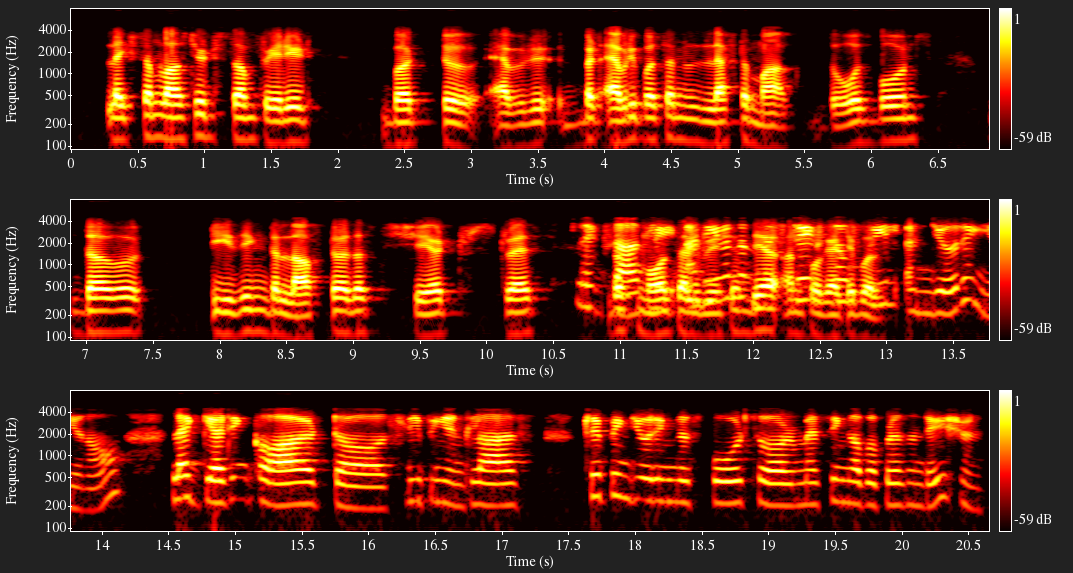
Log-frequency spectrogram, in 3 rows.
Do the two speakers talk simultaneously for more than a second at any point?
Yes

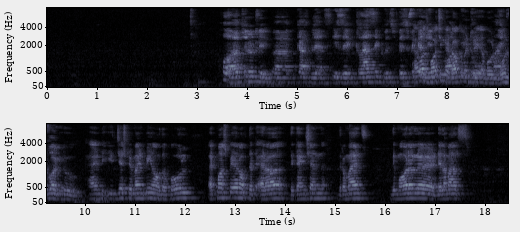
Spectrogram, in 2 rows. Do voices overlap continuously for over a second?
Yes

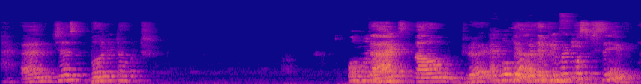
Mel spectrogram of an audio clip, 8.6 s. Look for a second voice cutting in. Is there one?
Yes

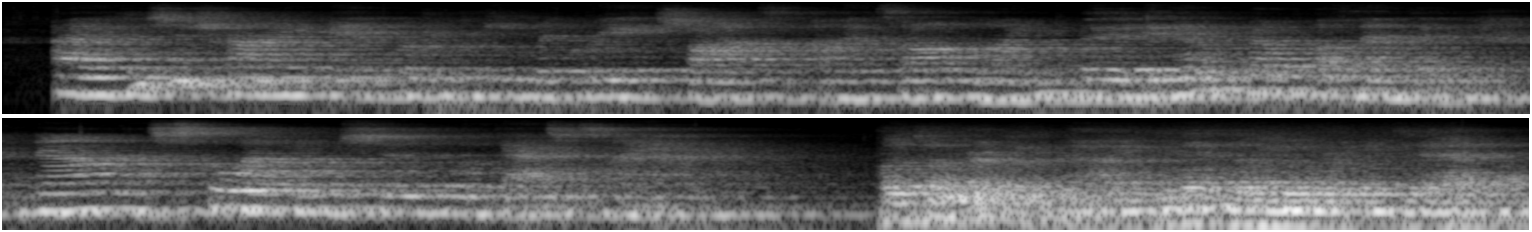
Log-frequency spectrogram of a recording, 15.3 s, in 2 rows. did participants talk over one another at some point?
No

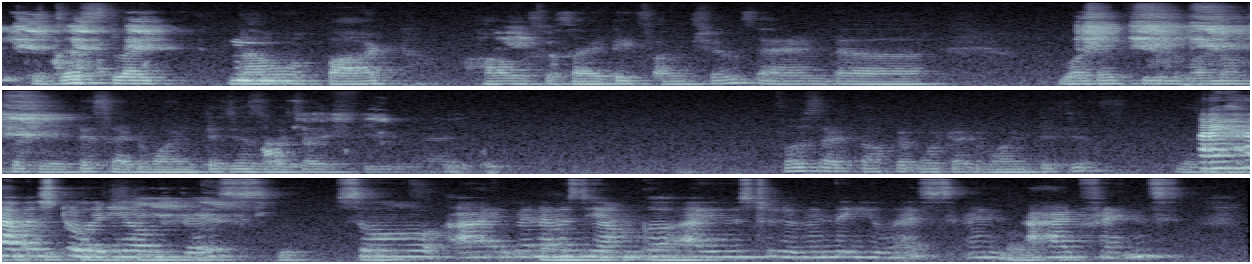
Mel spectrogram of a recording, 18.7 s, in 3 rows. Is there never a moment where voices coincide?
No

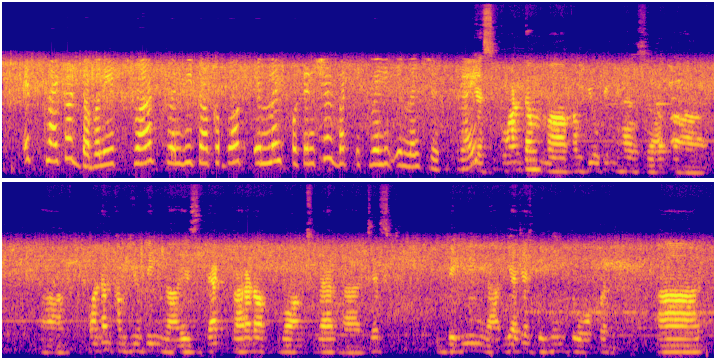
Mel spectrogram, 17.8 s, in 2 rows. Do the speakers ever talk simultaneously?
No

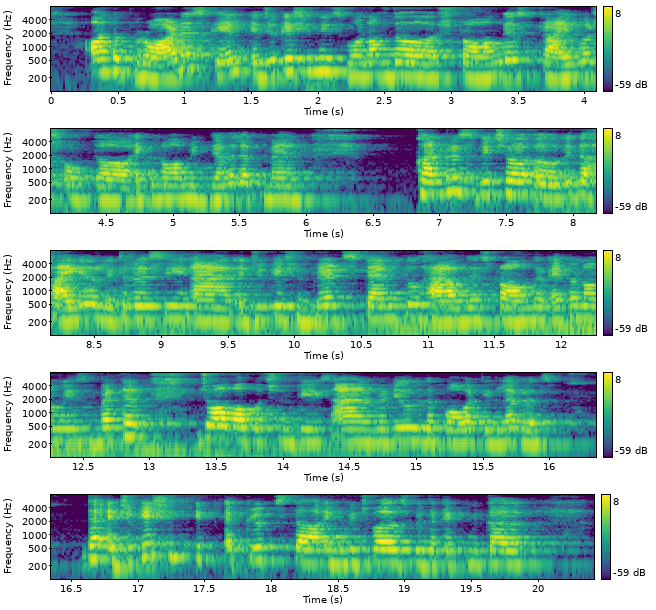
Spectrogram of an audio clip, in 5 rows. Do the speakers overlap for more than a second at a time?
No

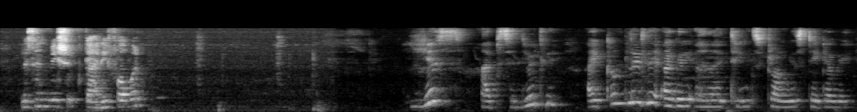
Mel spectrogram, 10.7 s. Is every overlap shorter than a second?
Yes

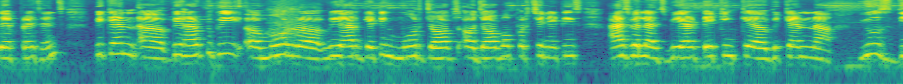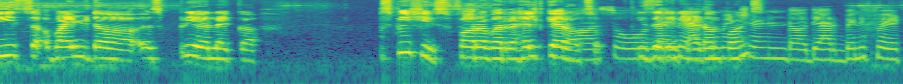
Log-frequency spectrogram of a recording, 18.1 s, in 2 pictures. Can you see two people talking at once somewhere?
Yes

